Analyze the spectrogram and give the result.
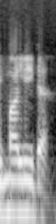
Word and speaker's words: malida: And you make, the halwa and the Medida. – The malida. – Malida is the pronunciation? – Yes.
